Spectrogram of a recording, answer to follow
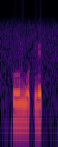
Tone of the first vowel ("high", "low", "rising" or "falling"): low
